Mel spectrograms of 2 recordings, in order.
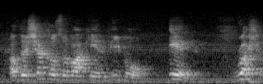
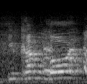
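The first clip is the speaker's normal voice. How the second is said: loud hillbilly call to a son; 6 semitones higher, 5 dB louder than usual. Acted. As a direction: shout across to the boy. Father calls to son.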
